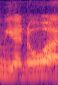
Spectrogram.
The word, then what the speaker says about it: Villanova: ya pak ya dari villa Nova itu tulisannya Tapi bacanya we anoa ya oke nah Ini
